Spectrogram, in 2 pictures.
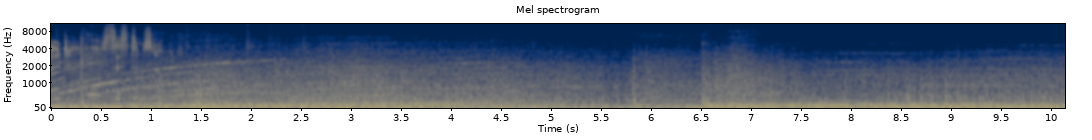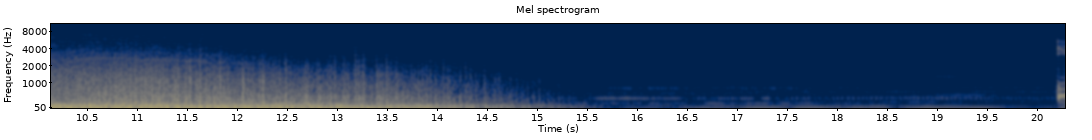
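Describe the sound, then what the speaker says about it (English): A spaceship lifts off in the video game Starfield with a loud, continuous roaring rumble and a rising whoosh that holds for about fifteen seconds. It then drops away to near silence with faint lingering tones. "Liftoff looks good."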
